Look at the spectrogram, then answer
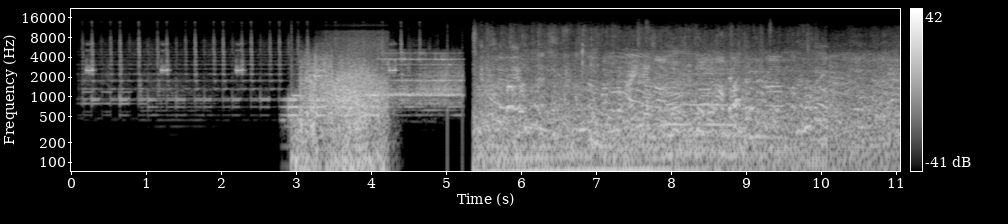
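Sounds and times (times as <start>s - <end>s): bright repeated electronic notes: 0.1s - 5.2s.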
